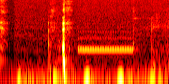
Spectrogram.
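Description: A telephone sounds a single steady electronic tone lasting under a second before the call is answered, bracketed by sharp handset clicks and knocks, with no voices.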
